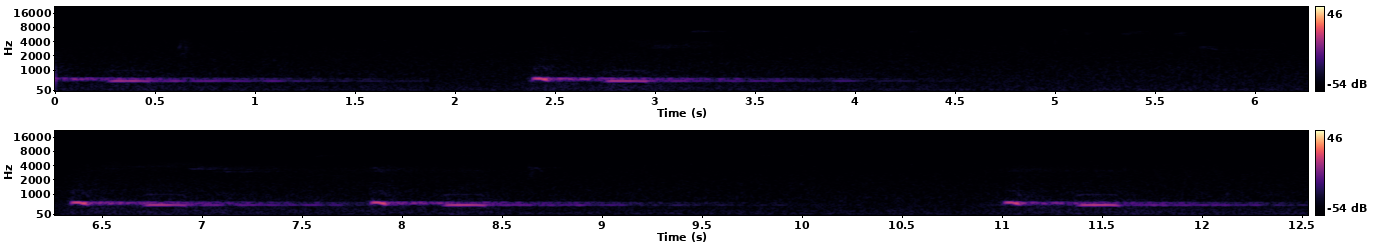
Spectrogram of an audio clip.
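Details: Repeated cuck-oo calls of a common cuckoo. Low mellow paired notes, the second lower, come in a series of four with a long pause partway. Faint chirping of other birds is behind them.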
